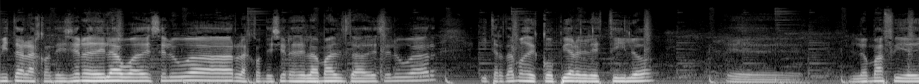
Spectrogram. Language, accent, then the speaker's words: Spanish; Castelar, Buenos Aires Province, Argentina; nosotros somos todo de Castelar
